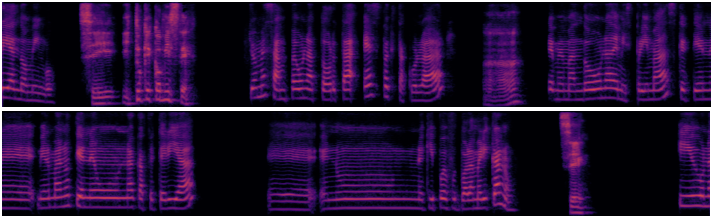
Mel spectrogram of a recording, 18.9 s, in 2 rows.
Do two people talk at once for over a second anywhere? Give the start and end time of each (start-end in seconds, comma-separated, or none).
none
